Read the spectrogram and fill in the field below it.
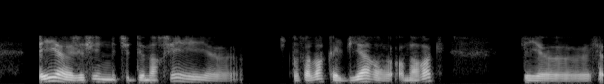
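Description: Right through, it's the AMR narrowband mobile codec, squeezed hard. Nothing passes above 3.7 kHz, and the speech sounds buzzy and synthetic, which fits roughly 5.9 kbps. Then come lost AMR speech frames. At 1.60 s there's a 20 ms dip, and at 4.64 to 4.71 s a 40 ms drawn-out warble, fitting two lost frames. Each time the decoder patches over the gap by reusing the last good settings at falling gain.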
